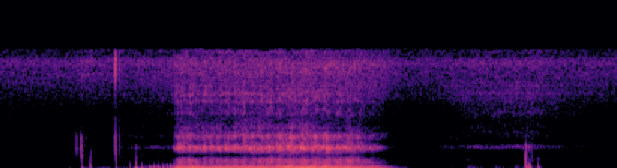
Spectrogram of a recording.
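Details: Dog sleeping at home: a single long, loud, low rumbling snore on an inward breath, with quiet breathing and small snuffles before and after; snoring.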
